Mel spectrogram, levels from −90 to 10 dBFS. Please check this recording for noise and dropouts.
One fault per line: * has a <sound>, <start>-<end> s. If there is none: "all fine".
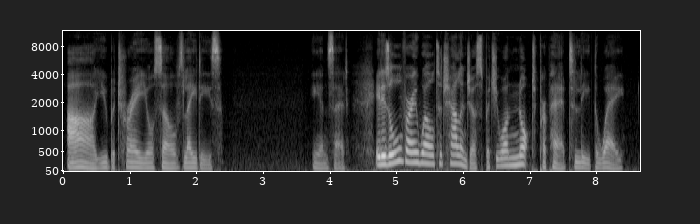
all fine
